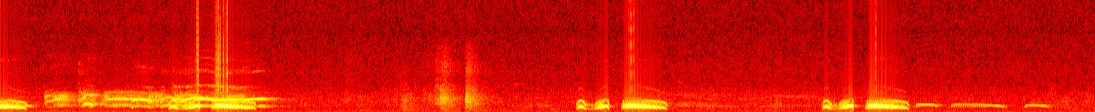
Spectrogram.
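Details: Decoy spotted dove cooing to stir wild doves into answering: a run of throaty, wavering coo phrases at the start, then two separate loud groups of deep, rounded coos spaced a couple of seconds apart in quiet surroundings.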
